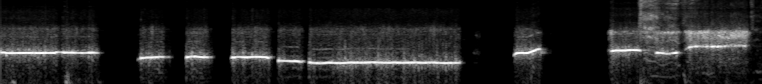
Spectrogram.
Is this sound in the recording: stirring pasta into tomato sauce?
no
